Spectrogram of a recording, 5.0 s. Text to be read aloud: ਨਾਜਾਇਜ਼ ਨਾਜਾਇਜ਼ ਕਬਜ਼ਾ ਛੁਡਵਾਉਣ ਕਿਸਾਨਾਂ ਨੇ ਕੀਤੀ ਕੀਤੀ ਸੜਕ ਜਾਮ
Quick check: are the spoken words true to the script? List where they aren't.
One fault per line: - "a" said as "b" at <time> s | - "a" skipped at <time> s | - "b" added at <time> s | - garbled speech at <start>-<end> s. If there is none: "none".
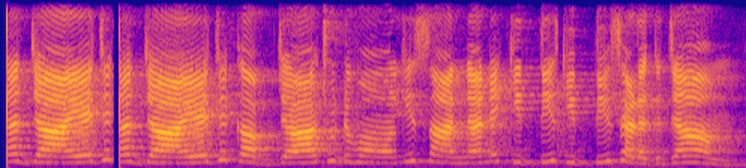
none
